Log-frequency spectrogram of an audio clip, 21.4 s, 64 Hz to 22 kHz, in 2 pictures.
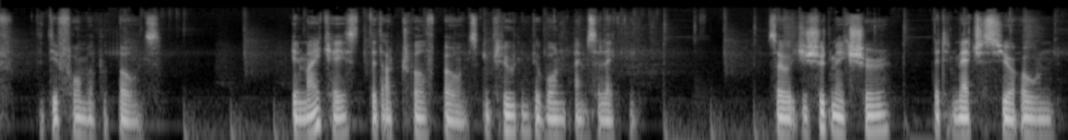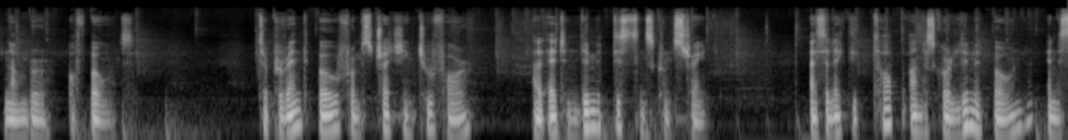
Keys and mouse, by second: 6.1-7.4 drag, 7.1 KP_1, 15.1 click, 18.5 click.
